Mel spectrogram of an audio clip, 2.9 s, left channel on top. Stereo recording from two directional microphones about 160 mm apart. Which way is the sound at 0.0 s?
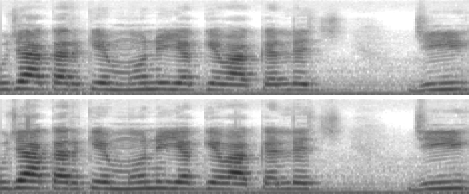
40° right (ahead or behind).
